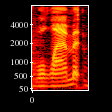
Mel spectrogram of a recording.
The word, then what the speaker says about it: Willamette: But it's Willamette. Rhymes with damn it. And they actually have bumper stickers in Oregon. It'll just say, it's Willamette, damn it.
